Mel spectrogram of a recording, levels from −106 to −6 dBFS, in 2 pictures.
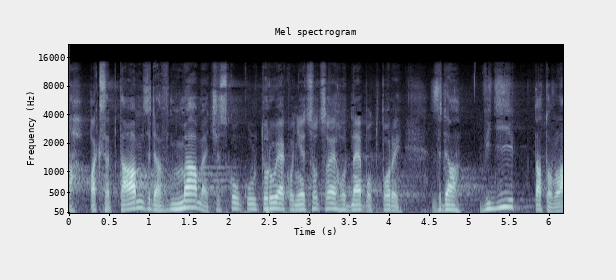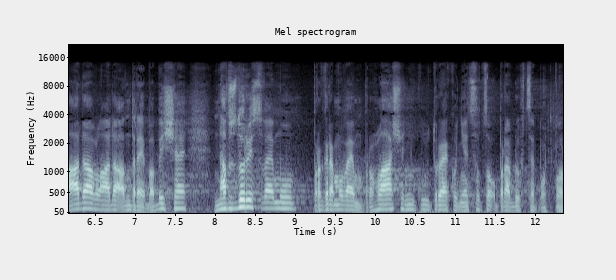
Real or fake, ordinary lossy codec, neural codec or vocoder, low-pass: real; AAC, 64 kbps; none; 14.4 kHz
